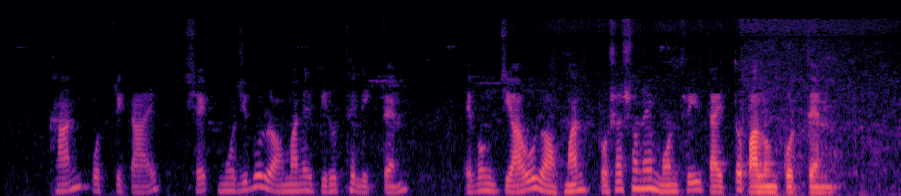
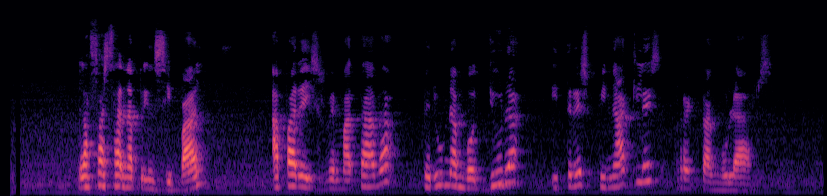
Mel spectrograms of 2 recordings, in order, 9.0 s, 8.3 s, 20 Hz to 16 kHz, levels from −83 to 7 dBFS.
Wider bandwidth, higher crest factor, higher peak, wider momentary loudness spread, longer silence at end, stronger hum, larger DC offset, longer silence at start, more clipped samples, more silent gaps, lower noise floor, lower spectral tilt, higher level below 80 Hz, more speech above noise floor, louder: about the same, 11.5 kHz vs 10.5 kHz; first, 26 dB vs 20 dB; first, -4 dBFS vs -10 dBFS; first, 17 LU vs 13 LU; second, 0.25 s vs 0.6 s; neither; neither; second, 0.55 s vs 0.75 s; neither; neither; first, -62 dBFS vs -57 dBFS; first, -8 dB/octave vs -4.5 dB/octave; first, -52 dBFS vs -82 dBFS; first, 35 dB vs 28 dB; about the same, -28 LUFS vs -30 LUFS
